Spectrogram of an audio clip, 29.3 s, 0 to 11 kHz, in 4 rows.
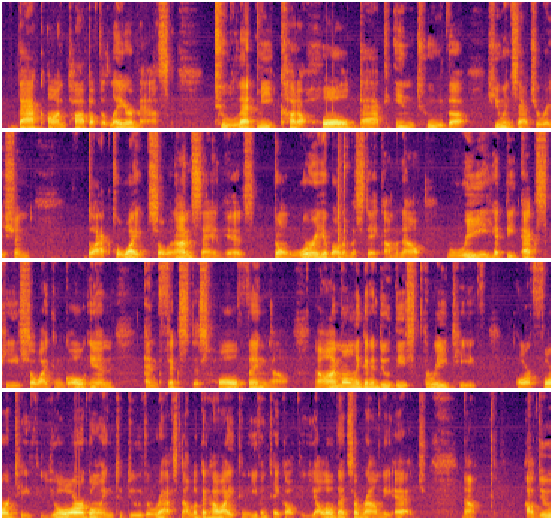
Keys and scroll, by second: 9.4-10.0 typing, 11.6 typing.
